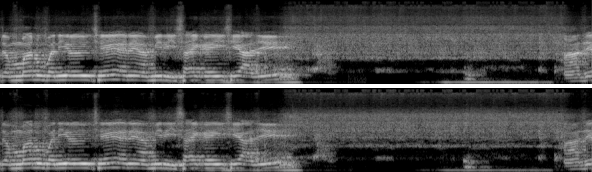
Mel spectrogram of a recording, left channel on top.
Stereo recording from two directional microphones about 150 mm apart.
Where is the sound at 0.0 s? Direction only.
5° right (ahead or behind).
